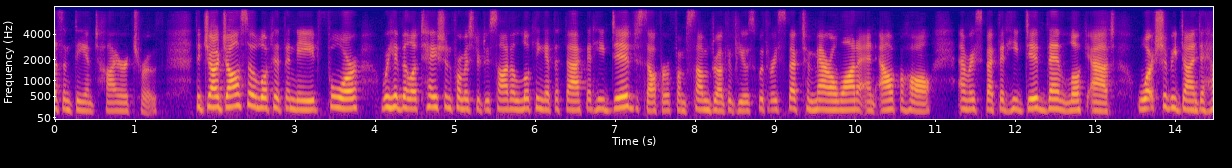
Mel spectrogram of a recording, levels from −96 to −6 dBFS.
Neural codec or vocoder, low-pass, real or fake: codec, 16 kHz, about 1 kbps, DyCAST, with the encoder's durations; 7.2 kHz; fake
